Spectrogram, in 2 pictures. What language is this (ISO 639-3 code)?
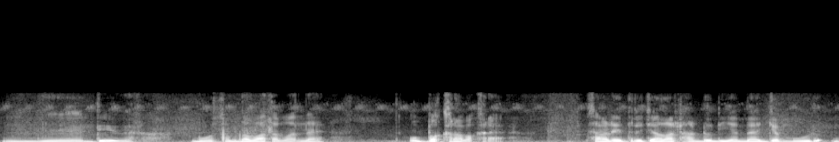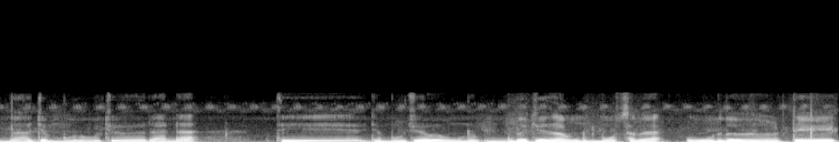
doi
